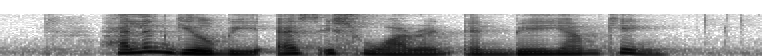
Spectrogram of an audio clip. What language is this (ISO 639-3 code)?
eng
